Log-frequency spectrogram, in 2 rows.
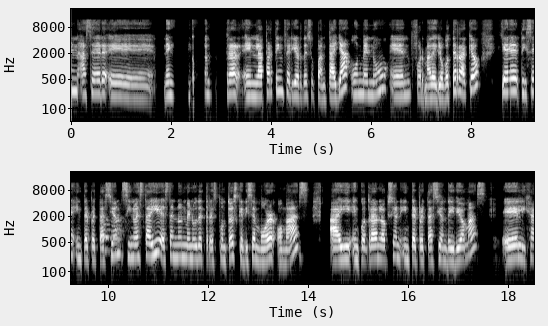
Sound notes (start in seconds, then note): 4.1 speaking Spanish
